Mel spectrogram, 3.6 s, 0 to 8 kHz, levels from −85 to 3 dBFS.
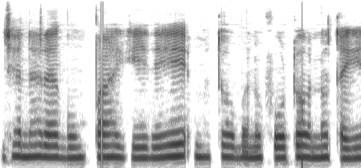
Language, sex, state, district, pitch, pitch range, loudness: Kannada, female, Karnataka, Belgaum, 200 Hz, 190-205 Hz, -22 LUFS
